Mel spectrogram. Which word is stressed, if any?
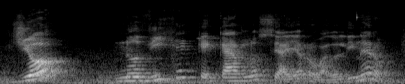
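yo. The first word yo is strongly emphasized. "Alguien lo dijo"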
